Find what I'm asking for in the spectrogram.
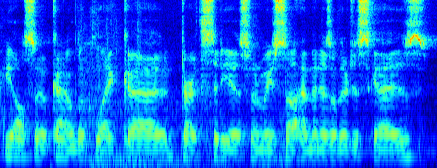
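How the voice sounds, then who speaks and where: A man's voice: medium pitch, little pitch movement, normal speed, a bit bright, a little hiss or hum. A man giving casual, wry commentary as he plays through a game. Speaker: gaming host playing blind.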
